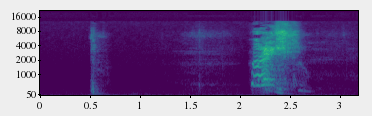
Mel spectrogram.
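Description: A faint intake of breath, then one sudden, forceful sneeze in a quiet room.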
